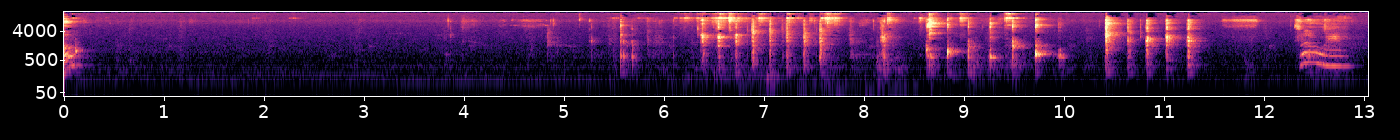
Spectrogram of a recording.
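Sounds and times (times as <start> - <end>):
parrot clicking and chirping: 5.3 - 11.5.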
